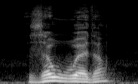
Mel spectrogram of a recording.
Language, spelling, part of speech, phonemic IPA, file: Arabic, زود, verb, /zaw.wa.da/, Ar-زود.ogg
- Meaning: to provide, to equip, to supply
